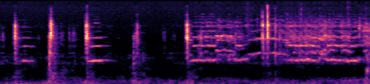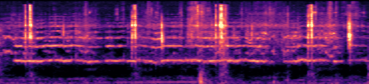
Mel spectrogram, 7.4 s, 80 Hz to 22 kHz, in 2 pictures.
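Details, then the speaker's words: 1985 Chevrolet Caprice with the rear wheel raised, driveshaft turned forward by hand at the transmission tailshaft: a high, whistling squeal with irregular clicks, quiet when turned in reverse, and some play. The owner wonders whether the cause is a seal or a bearing. "И вот такой звук чудесный. Поет или скрипит. Что это? Сальник или какой-то подшипник."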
